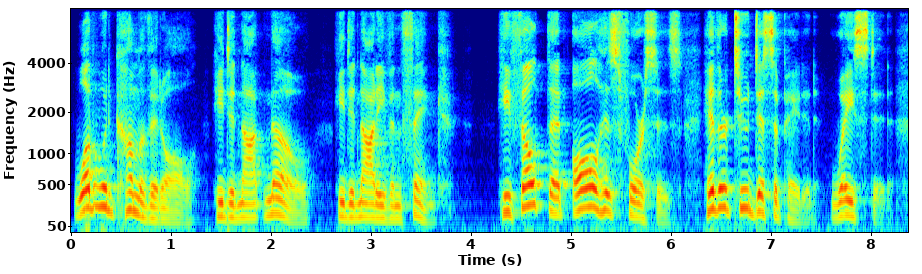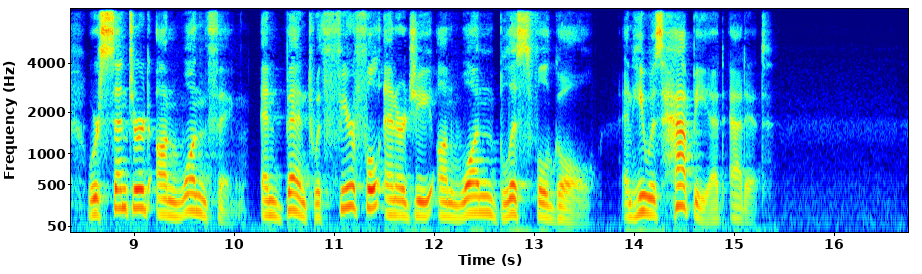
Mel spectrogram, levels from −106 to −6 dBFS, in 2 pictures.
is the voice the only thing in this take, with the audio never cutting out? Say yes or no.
yes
